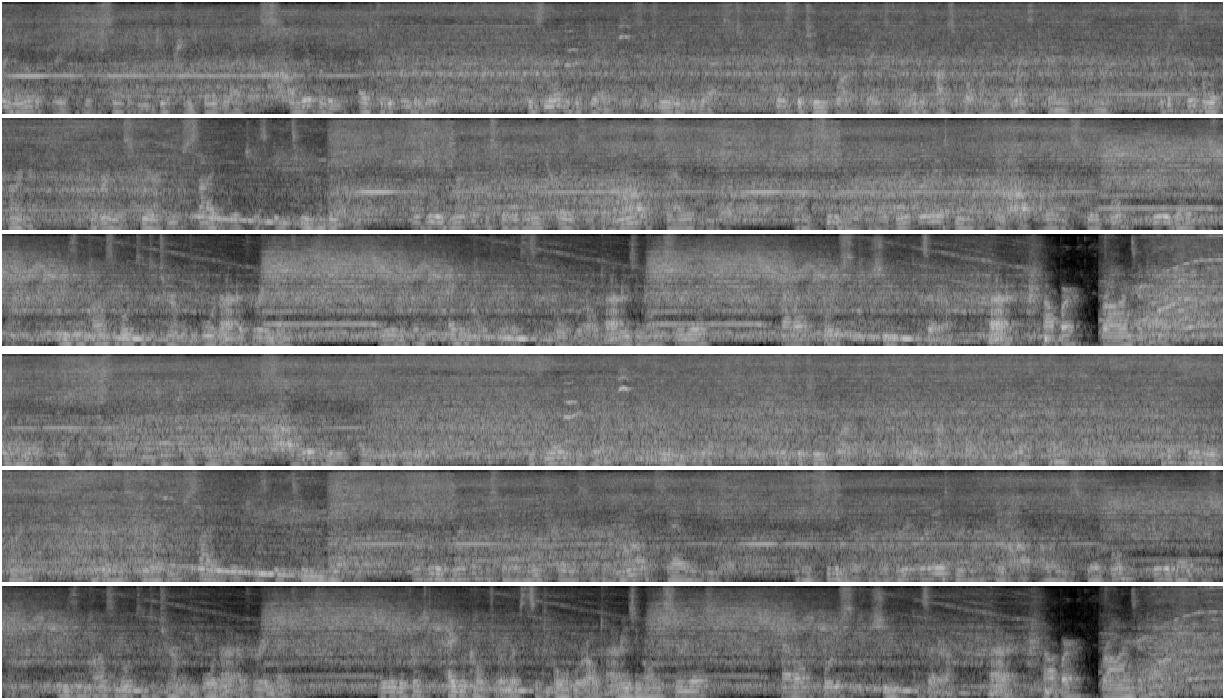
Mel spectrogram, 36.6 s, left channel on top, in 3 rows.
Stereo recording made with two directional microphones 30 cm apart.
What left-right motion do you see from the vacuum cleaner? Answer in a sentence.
You can hear the vacuum cleaner go from the right side to the left.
